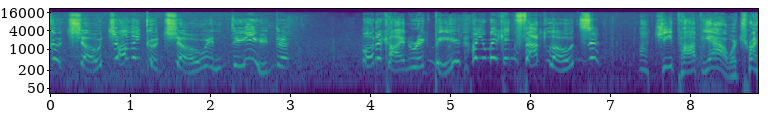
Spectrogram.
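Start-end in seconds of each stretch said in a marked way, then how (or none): 0.0-6.8 put-on cartoon character voice. Answering what Pops sounds like: Pops voice. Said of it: "What do you sound like, Pops?".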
